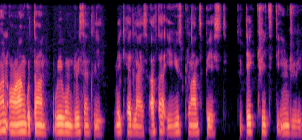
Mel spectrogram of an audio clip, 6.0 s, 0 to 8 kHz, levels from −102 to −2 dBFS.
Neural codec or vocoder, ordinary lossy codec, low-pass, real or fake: none; none; 7.2 kHz; real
